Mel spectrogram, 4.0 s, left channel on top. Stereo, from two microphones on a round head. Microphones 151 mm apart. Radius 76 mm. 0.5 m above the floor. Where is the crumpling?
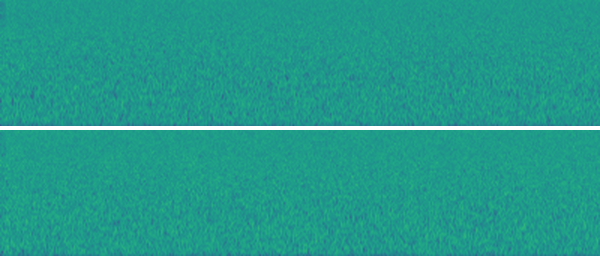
No crumpling in this recording.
